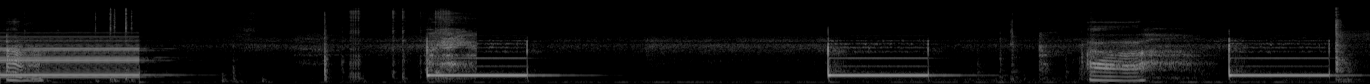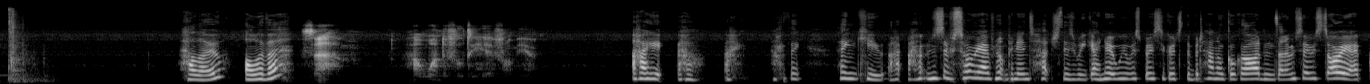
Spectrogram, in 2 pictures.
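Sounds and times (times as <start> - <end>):
ringing tones on a telephone line: 0.0 - 1.9, 4.3 - 5.8, 8.3 - 9.8, 12.3 - 13.7
speech: 15.6 - 17.1, 20.1 - 27.3.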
